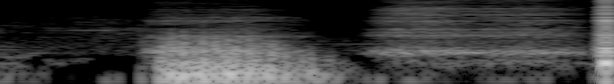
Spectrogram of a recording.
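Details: Person whose nose has itched a lot since swimming: a loud gasping breath, then a long rushing breath as the wind-up to a sneeze, cut off as the sneeze begins; noisy breathing.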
